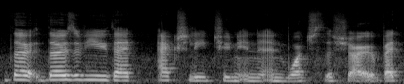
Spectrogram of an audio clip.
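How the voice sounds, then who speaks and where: A woman's voice: on the low side, a little slow, vocal fry, slight background noise. A woman vlogger chatting casually to camera from her bedroom at home, rambling in a self-deprecating way.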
